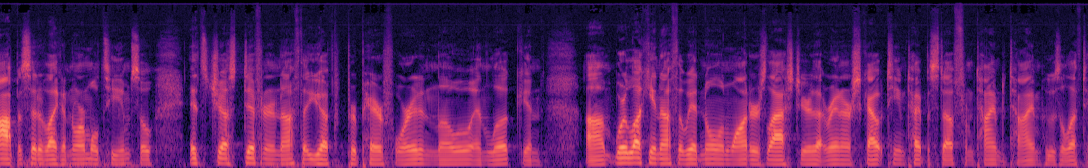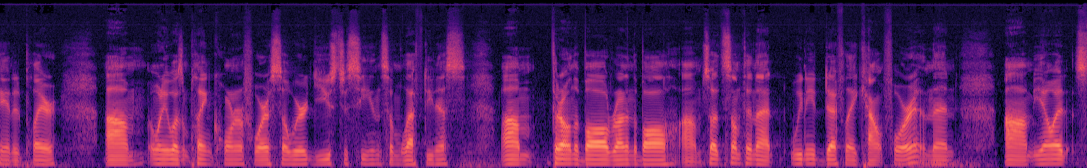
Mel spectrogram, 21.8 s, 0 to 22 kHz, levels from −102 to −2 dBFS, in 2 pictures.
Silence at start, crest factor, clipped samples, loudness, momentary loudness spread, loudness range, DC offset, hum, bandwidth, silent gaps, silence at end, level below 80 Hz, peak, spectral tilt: 0 s; 22 dB; under 0.1%; -32 LUFS; 8 LU; 4 LU; under 0.1%; none; over 20 kHz; none; 0 s; -62 dBFS; -8 dBFS; -4.5 dB/octave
